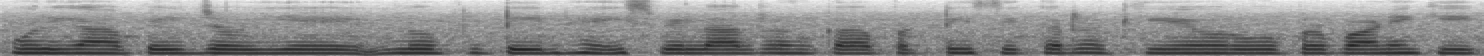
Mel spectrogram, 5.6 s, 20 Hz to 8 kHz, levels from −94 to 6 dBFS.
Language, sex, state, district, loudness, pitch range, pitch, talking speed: Hindi, female, Haryana, Jhajjar, -16 LUFS, 195-205 Hz, 200 Hz, 250 wpm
